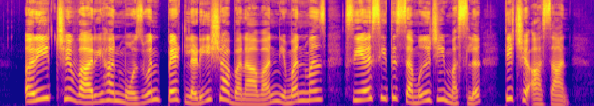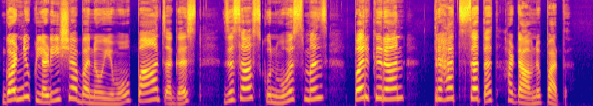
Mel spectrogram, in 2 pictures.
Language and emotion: Kashmiri, neutral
